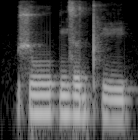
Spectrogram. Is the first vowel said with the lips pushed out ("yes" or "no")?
yes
